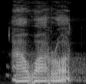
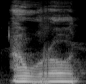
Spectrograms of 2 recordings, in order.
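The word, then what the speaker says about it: عورات: tidak bayaa tapi Baa Nah awarat bukan awarat huruf Ilat Mas tapi aurat jadi salah kalau kamu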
